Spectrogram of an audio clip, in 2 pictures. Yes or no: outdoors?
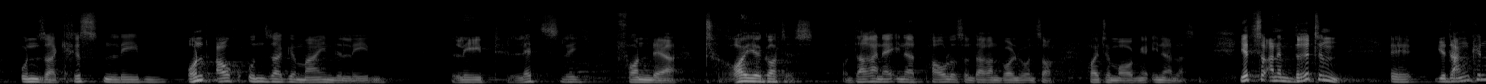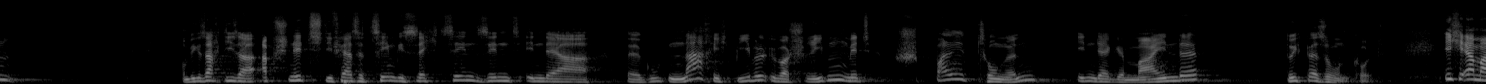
no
